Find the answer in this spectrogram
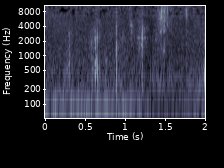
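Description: Close-miked eating sounds of someone biting into and chewing a slice of kiwi fruit: irregular short wet clicks and small crunches from the mouth.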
